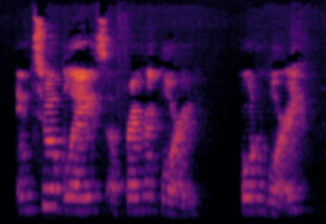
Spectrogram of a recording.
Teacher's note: I didn't hear any glottal fry towards the end of the sentences.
